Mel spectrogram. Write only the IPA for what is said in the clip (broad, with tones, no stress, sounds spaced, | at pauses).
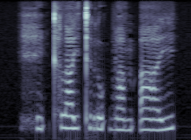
h i˨˩ ʔ kʰ l a˦˥ j t r u˨˩ ʔ b a˩˦ m ʔ a˩˦ j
